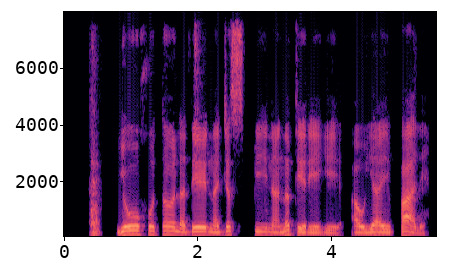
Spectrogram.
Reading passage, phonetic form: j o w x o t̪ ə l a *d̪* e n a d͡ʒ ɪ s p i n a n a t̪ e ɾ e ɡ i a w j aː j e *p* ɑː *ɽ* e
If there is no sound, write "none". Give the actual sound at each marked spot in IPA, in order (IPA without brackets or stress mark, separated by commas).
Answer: d̪, p, l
